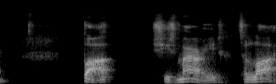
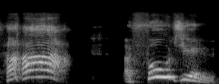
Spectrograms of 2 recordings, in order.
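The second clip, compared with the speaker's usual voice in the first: much higher, loud mocking cackle into a gloat; arrogant gloating; 8 dB louder than usual. Magician gloating to the goddess he tricked, loud and smug. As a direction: crow over her like a smug trickster. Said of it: "being arrogant".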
